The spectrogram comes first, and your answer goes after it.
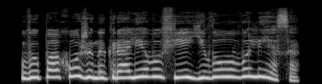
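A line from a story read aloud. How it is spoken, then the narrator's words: Cheerful exclamation. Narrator (Russian): весело воскликнула Энн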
